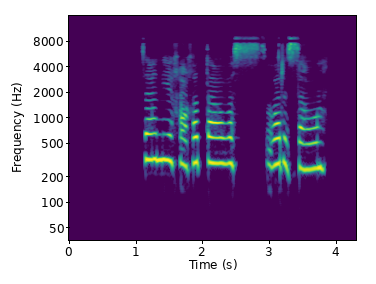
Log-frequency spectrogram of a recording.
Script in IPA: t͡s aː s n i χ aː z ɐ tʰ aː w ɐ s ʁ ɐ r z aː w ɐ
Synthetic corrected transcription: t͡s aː n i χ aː ʁ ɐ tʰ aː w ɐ s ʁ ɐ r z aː w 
